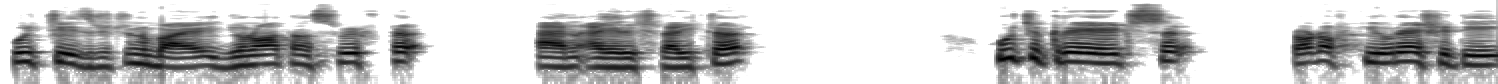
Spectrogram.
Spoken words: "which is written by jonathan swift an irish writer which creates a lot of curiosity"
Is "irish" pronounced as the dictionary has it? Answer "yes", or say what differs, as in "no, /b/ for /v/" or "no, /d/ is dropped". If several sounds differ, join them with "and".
yes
